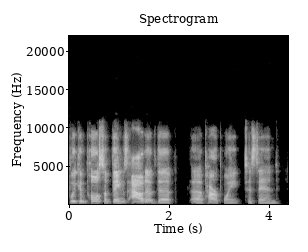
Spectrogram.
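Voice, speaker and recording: A woman's bright, sharp tone at medium pitch, fairly slow, with ordinary pitch variation and a quiet background. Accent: American. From Texas. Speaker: loan officer. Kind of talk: educational webinar.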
